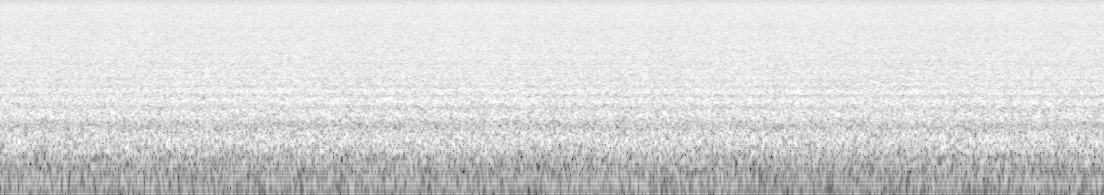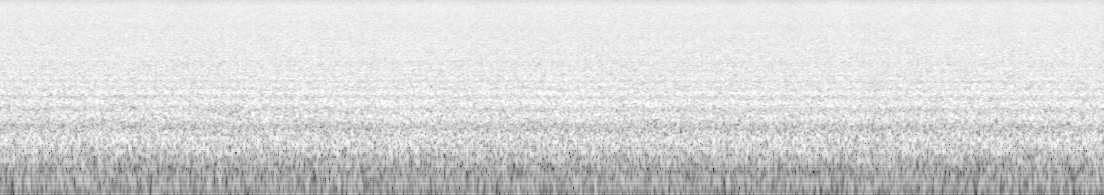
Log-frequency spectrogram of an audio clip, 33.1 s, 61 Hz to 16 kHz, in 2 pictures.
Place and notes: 觀音瀑布, 埔里鎮 Nantou County - waterfalls
waterfalls
Zoom H2n MS+ XY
